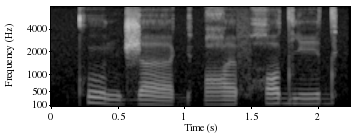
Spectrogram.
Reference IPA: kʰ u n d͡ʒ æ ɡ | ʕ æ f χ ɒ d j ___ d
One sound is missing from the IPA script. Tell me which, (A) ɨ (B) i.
B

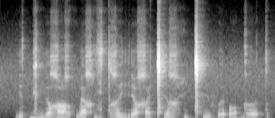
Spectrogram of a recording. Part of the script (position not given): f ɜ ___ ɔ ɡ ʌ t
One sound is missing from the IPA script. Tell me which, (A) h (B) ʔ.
B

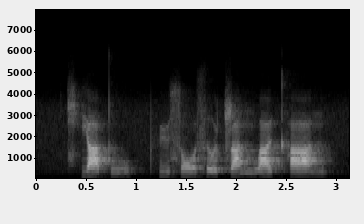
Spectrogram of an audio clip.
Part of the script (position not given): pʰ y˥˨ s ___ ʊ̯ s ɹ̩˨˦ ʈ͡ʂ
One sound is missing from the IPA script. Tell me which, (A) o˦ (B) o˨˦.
A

